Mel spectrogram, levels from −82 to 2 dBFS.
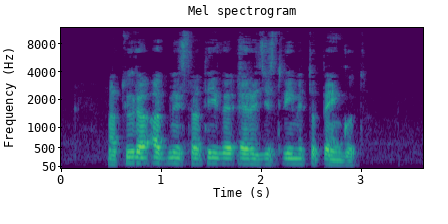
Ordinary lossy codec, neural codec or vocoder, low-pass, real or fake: AAC, 48 kbps; none; 10.8 kHz; real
